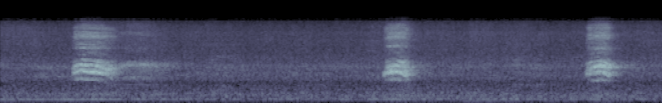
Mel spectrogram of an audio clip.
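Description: A crow cawing three times, a couple of seconds apart, each caw short, over a faint steady low hum.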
